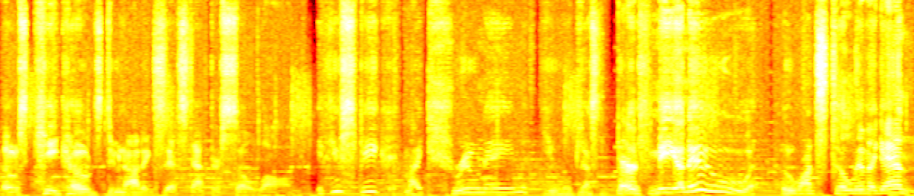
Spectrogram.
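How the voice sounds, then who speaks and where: Someone does a put-on character voice at a fairly slow pace while loud music plays in the background. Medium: dub. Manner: calm, chill.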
